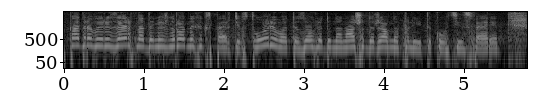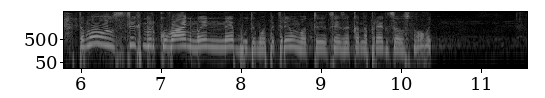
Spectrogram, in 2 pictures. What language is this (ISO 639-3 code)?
ukr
